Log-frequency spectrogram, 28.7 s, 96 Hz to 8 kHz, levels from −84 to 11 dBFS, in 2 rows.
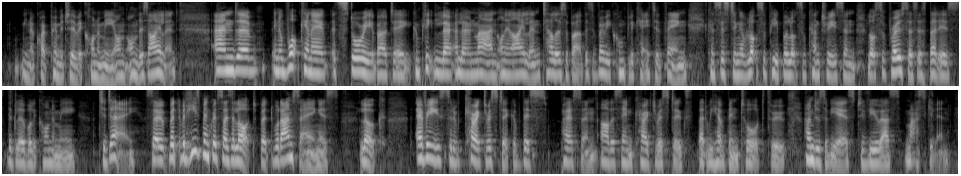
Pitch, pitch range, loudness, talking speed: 185 Hz, 170-200 Hz, -22 LUFS, 190 wpm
